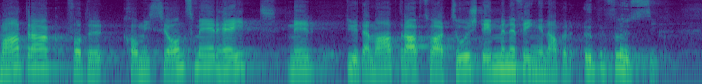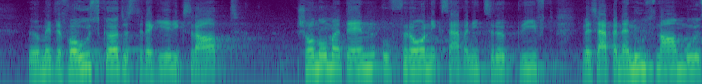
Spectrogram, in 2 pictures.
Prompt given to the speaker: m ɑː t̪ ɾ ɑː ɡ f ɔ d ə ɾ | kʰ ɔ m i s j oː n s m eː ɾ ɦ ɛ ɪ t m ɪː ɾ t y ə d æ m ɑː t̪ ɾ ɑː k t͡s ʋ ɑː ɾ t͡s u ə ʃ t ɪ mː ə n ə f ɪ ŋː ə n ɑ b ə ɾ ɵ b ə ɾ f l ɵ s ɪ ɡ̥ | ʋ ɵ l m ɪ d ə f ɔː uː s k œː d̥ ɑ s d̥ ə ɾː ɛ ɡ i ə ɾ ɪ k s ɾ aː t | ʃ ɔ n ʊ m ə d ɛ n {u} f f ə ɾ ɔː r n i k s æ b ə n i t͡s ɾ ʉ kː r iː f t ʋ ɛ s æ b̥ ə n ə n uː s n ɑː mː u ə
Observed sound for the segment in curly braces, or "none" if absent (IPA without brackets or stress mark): u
